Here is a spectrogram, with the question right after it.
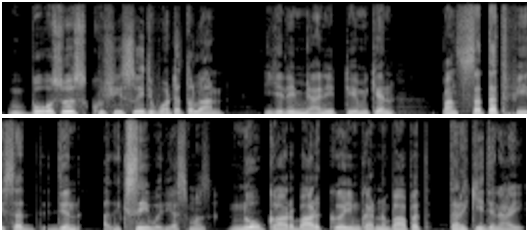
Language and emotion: Kashmiri, happy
